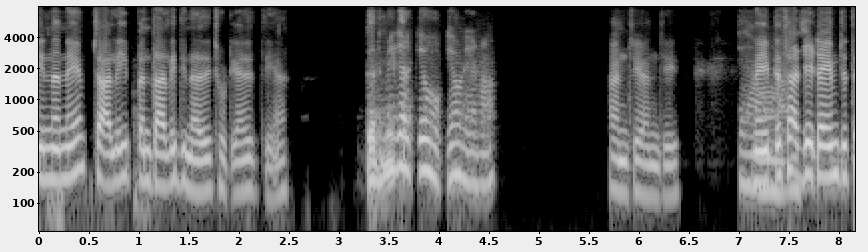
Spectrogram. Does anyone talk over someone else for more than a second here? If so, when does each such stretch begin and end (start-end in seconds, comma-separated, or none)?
none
